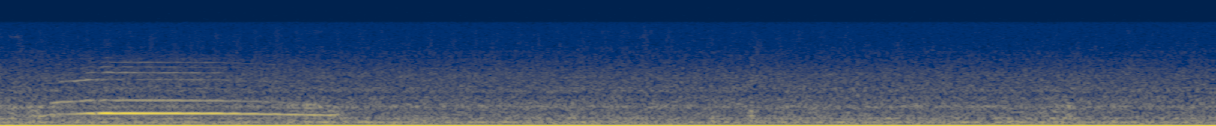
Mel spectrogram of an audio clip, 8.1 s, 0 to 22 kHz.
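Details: Marty, a miniature pinscher, recorded by webcam on July 8, 2011 around 10:56 AM, gives a single smooth sustained howl of nearly two seconds, slightly falling at the end, followed by quiet room hum.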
